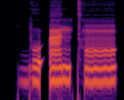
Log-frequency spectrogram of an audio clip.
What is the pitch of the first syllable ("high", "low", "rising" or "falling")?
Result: low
